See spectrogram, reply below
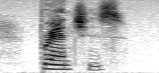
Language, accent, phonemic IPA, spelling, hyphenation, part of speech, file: English, US, /ˈbɹænt͡ʃɪz/, branches, branch‧es, noun / verb, En-us-branches.ogg
- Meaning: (noun) plural of branch; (verb) third-person singular simple present indicative of branch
